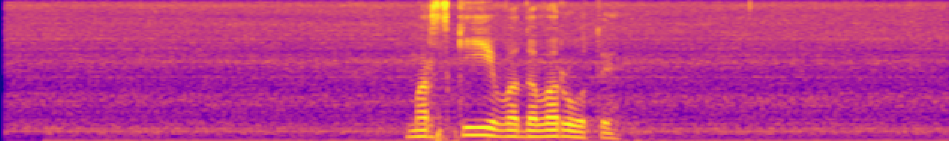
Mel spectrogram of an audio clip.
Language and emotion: Russian, neutral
